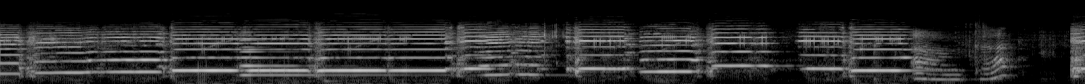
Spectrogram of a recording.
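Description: A violin bowed by a child, playing a simple melody of held single notes one after another, with a slide down in pitch shortly before the end.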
